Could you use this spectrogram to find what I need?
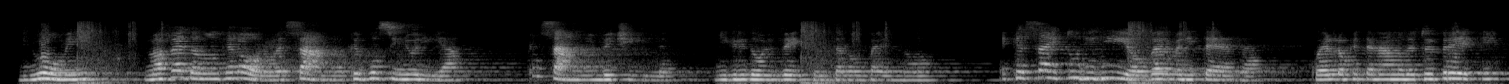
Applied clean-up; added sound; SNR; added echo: none; Gunshot, gunfire; 20 dB; reverberation time 2.1 s.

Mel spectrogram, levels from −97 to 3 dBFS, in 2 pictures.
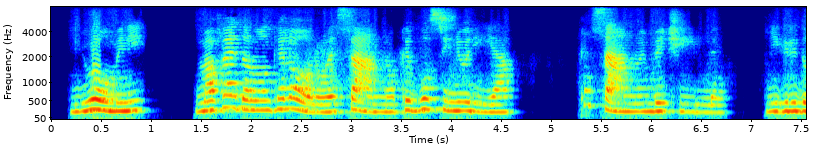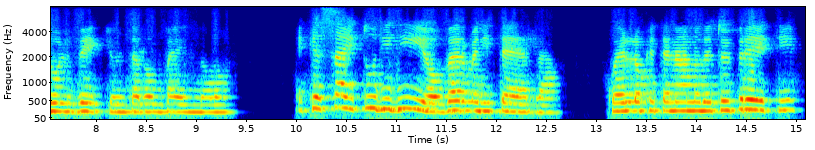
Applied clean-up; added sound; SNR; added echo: none; none; none; none.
